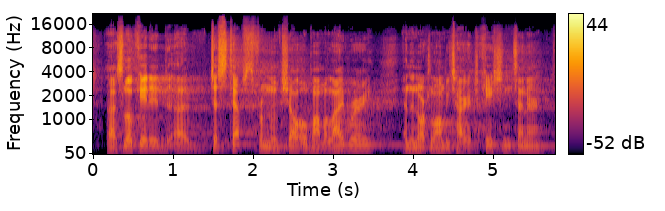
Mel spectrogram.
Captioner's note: none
